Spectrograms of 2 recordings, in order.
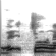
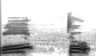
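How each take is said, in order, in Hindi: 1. इसे अंग्रेज़ी शब्द virtue की तरह बोला जाता है। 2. इसे इतालवी तरीके से vee-too बोला जाता है, oo पर खत्म होता है। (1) "ये विर्च्यू नहीं है, मोस्टली हम इसको मिस प्रोनाउंस कर देते हैं" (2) "इटालियन लैंग्वेज का वर्ड है वी टू, जिसे हम कहते हैं वी टू"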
